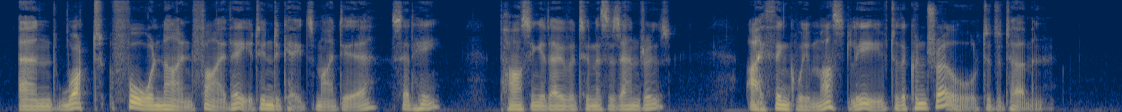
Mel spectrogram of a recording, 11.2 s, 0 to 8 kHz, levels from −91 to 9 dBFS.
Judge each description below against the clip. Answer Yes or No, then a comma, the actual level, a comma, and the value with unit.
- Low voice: Yes, very low, 90 Hz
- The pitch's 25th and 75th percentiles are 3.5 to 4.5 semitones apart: Yes, average, 3.8 semitones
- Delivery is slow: Yes, slow, 130 wpm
